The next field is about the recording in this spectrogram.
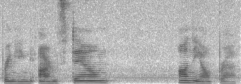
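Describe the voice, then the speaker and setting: Slow, calm woman guiding yoga. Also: low voice, highs cut off, slight background noise. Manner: calm, gentle, instructive. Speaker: meditation and yoga guide. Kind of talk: guided yoga meditation.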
